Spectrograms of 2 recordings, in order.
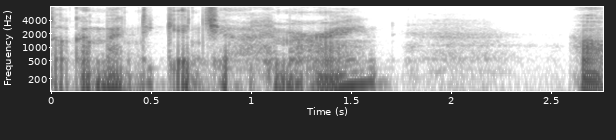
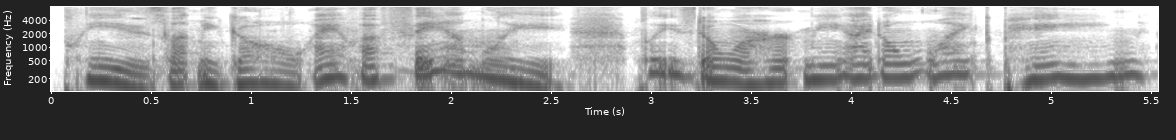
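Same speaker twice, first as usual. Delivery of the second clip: mocking whiny victim; 10 semitones higher than usual. Scientist mocks what every captive subject always says, high whiny mimicry. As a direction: sneer at their pleas by parroting them high. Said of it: "It's always".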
